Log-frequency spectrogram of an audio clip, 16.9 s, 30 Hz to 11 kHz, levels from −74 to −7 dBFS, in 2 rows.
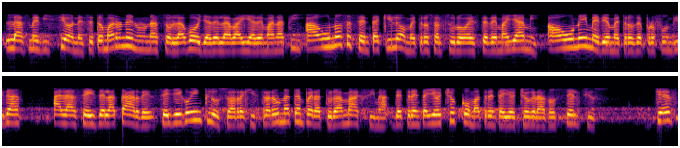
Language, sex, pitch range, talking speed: Spanish, female, 185-235 Hz, 165 wpm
